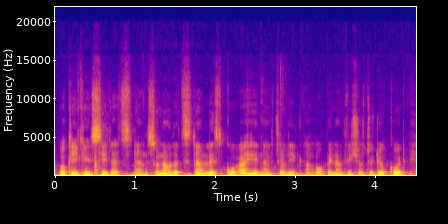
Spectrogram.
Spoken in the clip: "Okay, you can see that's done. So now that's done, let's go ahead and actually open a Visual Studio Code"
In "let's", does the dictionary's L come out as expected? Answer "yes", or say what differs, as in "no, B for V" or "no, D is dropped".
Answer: yes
